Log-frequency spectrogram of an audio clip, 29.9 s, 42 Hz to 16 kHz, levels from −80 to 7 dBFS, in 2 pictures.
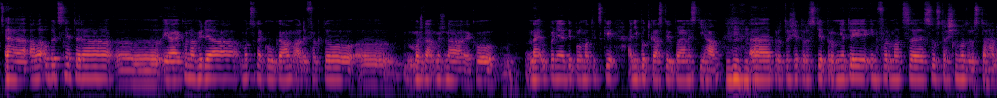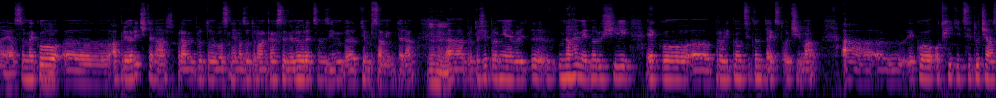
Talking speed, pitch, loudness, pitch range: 155 wpm, 140 Hz, -36 LUFS, 130-145 Hz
